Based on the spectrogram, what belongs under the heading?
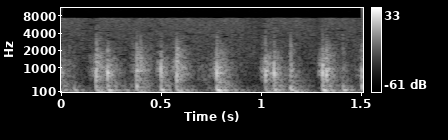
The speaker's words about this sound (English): Knocking won't help this time. Smashing in.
